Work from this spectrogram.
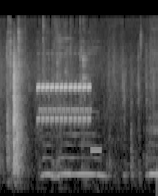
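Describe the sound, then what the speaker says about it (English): A mobile phone rings nearby with a warbling electronic trill of rapid pulsing tones lasting about a second, followed by a short lower beep, against a quiet room. "Mr Welch's phone rings"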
